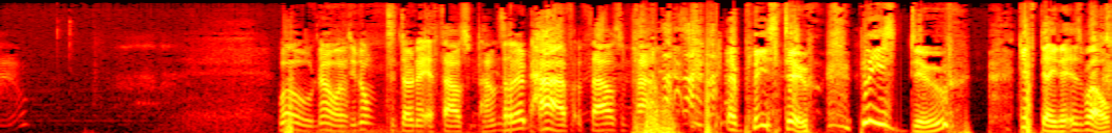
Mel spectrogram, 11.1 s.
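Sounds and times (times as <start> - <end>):
computer mouse clicking on a donate button: 0.5 - 1.0
speech: 2.8 - 11.1
laughter: 5.2 - 8.6.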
